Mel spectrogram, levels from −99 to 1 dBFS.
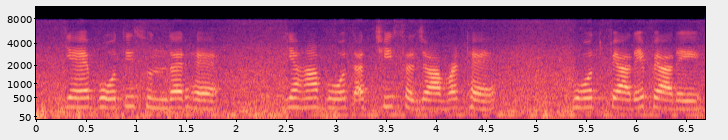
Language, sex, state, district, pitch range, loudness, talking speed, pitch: Hindi, female, Haryana, Rohtak, 225-250 Hz, -16 LUFS, 115 wpm, 235 Hz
